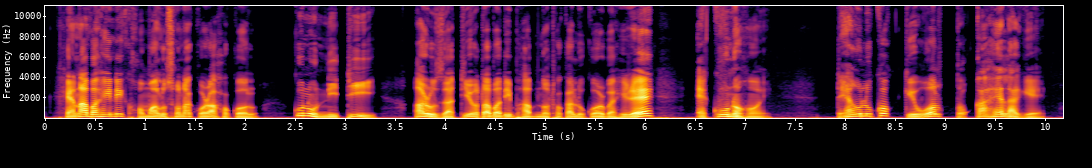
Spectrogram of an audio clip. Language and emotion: Assamese, disgusted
